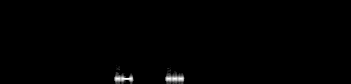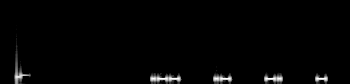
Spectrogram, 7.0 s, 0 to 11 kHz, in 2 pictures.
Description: Morse code, heard as a keyed tone, about 40 wpm, spaced as for 19 wpm, 700 Hz. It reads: AS WANT
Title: 4x Character Spacing - Top 300 Words - 40wpm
